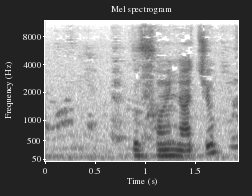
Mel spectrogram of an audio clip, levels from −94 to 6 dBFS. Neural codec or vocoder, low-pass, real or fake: none; 10.8 kHz; real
